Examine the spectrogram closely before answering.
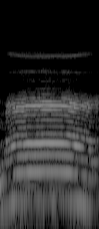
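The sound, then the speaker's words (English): A human voice imitates a cow's moo as one long, steady, low drone, held evenly for about two seconds and fairly quiet, with no other sounds around it. “mooing at cows.”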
